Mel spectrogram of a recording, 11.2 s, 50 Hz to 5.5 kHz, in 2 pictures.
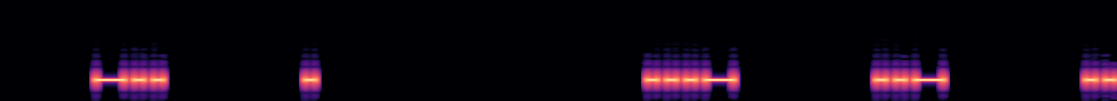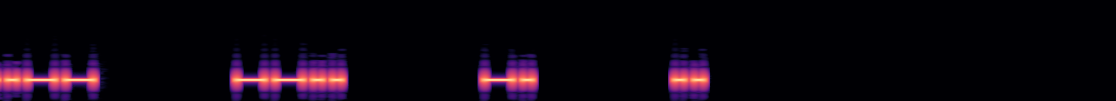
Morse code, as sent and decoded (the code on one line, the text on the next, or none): -.. / ...- ..- ...-- --.. -. ..
DE VU3ZNI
